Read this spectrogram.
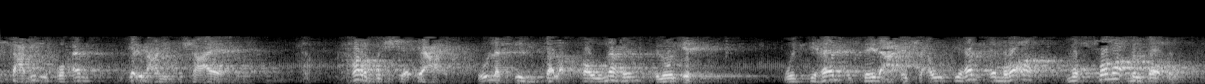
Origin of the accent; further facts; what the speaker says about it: Egypt; طبعا في تحميلات عندنا في مصر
